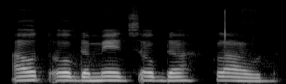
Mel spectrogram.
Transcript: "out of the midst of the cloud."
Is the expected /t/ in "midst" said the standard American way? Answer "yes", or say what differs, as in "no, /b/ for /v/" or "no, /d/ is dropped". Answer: no, /t/ is dropped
